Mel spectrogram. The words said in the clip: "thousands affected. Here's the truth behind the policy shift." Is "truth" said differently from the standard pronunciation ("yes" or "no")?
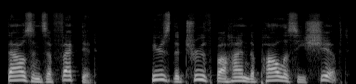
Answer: no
